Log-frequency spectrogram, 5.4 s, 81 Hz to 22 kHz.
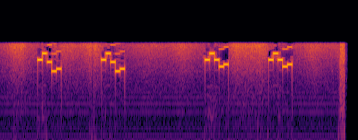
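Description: Five-tone selective call (ZVEI), heard as quick runs of five tones, tones of about 70 ms. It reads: 88734 88734 88856 88856
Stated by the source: ZVEI five-tone selective call 88856 received by SDR.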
